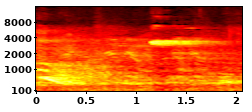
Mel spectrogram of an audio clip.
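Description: Referee's whistle blown once, a single steady high blast of about three quarters of a second starting a bit over a second in, signalling the start of a wrestling bout. Voices chatter in the echoing gym around it.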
